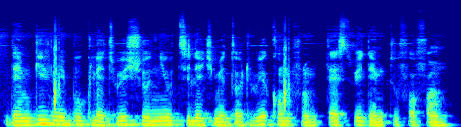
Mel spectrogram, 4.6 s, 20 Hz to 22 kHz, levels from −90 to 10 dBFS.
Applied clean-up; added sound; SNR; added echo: neural mask model RNNoise.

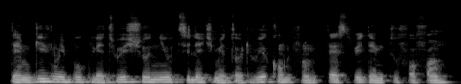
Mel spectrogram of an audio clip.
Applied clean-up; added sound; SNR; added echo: neural mask model DeepFilterNet 3.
